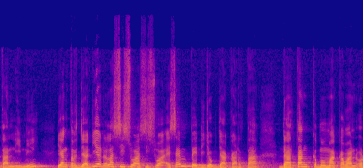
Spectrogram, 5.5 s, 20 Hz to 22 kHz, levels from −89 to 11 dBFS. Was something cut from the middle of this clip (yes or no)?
no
